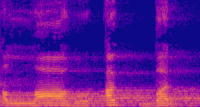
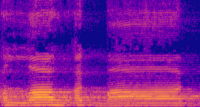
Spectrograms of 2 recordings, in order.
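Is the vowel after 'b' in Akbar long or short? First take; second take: short; long. First: The vowel after b is kept short. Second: The vowel after b is drawn out long. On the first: The speaker calls it right. "बल्कि बोलना चाहिए" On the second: The speaker calls it wrong. "बा को खींच दिया"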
